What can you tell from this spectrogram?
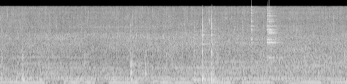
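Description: Sliced red onions sizzling in a pan of olive oil, vinegar and sugar, the finished Sicilian sweet-and-sour onion base (cipollata), as they are stirred. A few sharp clicks of the utensil against the pan about two, three and four seconds in.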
